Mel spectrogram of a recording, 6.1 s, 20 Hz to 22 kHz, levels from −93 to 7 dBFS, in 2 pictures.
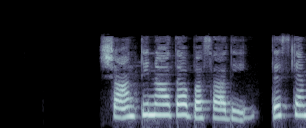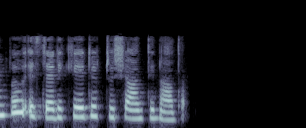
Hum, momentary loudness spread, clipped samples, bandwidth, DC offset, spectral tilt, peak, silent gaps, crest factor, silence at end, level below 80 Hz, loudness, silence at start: none; 10 LU; under 0.1%; 8.2 kHz; under 0.1%; -3 dB/octave; -2 dBFS; none; 16 dB; 1.2 s; -66 dBFS; -17 LUFS; 1 s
